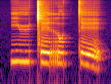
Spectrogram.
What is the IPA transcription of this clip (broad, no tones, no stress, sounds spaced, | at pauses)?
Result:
j y ǀ e r u tː e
